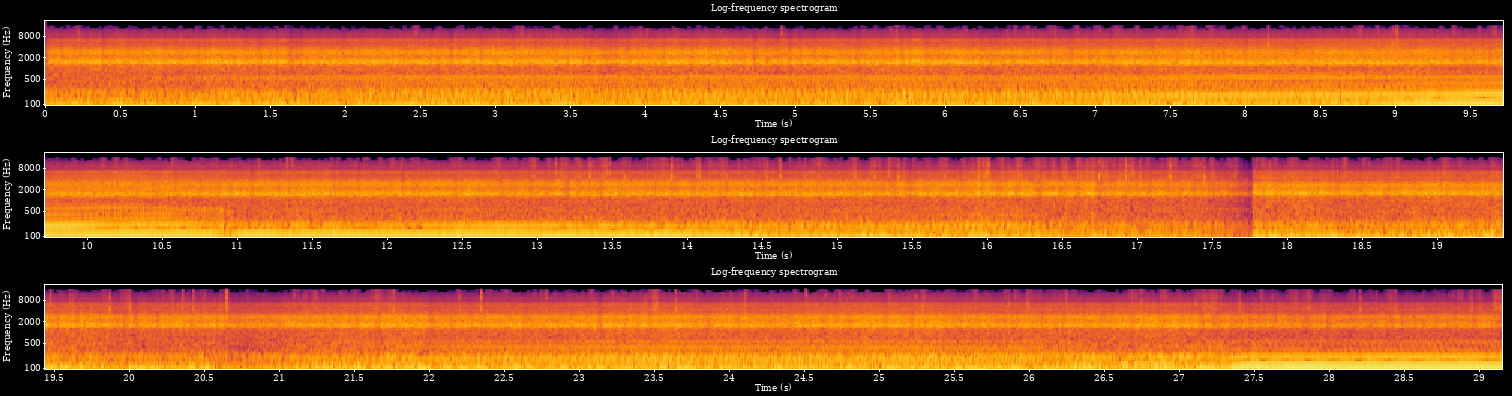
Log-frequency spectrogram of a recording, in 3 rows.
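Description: Turbocharged Subaru flat-four cruising with its 3-inch electric exhaust cutout open, so the exhaust runs nearly unmuffled, over steady wind and tyre noise on the outside-mounted microphone. The engine note climbs about a third of the way in, drops out briefly past halfway, and rises again near the end.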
